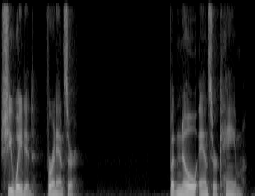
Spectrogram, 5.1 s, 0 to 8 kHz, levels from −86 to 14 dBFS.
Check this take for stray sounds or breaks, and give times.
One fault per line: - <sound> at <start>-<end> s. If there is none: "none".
none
